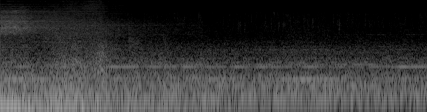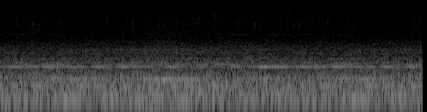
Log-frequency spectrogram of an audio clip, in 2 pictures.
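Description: A game's triumphant victory music plays.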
